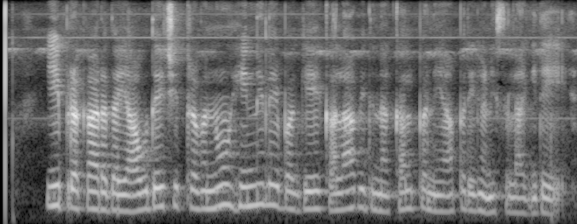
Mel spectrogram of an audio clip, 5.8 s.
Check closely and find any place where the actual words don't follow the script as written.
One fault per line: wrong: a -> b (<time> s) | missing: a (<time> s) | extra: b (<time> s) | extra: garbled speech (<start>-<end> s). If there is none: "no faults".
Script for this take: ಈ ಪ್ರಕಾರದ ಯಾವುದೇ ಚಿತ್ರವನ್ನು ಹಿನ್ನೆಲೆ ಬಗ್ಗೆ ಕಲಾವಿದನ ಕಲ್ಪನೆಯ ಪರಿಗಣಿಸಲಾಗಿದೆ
no faults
